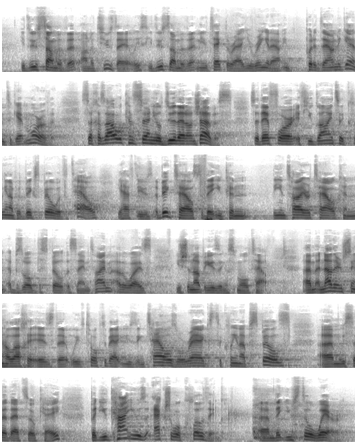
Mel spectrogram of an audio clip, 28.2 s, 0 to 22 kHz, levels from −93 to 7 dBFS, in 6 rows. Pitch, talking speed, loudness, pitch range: 140 Hz, 260 wpm, -19 LUFS, 125-155 Hz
